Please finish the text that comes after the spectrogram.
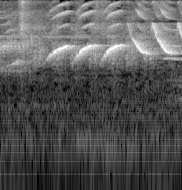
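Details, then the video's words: Canary singing in the rolling 'ngeroll' style used for training other birds: a string of high, rising whistled notes that grow louder and turn into sweeping downslurs near the end. "Suara Burung Kenari Ngeroll Cocok untuk Masteran"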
